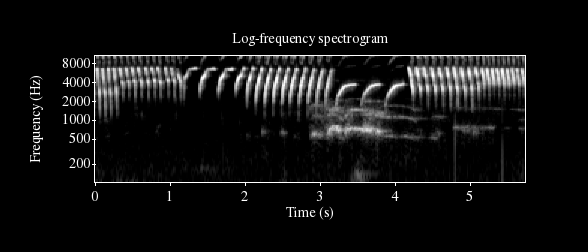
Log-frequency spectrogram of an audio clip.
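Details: Rolling canary song played as a tutor song to coax silent birds into singing: dense high trills, then a series of bright downward-sweeping whistles, a brief soft chatter, and a final rapid buzzy roll.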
